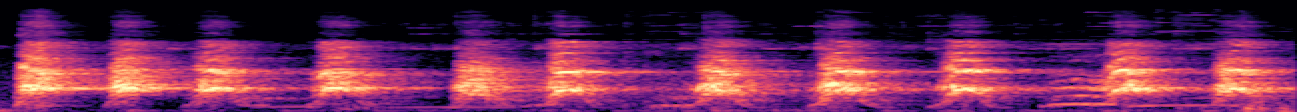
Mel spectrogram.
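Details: Toy poodle greeting its owner coming home at night, overjoyed: rapid, high yapping barks with whining, about ten sharp bursts in five seconds, steady and insistent, with soft whimpers between.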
